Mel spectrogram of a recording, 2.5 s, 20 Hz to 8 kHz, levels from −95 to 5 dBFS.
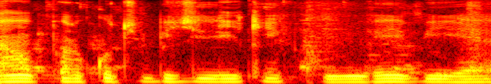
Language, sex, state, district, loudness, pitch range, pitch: Hindi, male, Uttar Pradesh, Shamli, -17 LUFS, 105-115 Hz, 110 Hz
